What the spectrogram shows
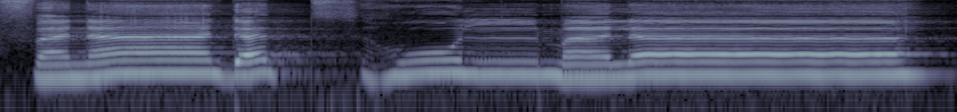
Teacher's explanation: Ditandai dengan lam yang sukun ya. Maka cara membacanya adalah lam ini terbaca dengan jelas atau diidharkan ya. Oleh karena itu alif lam qamariyah biasa juga disebut dengan idhar qamariyah karena bacanya jelas.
